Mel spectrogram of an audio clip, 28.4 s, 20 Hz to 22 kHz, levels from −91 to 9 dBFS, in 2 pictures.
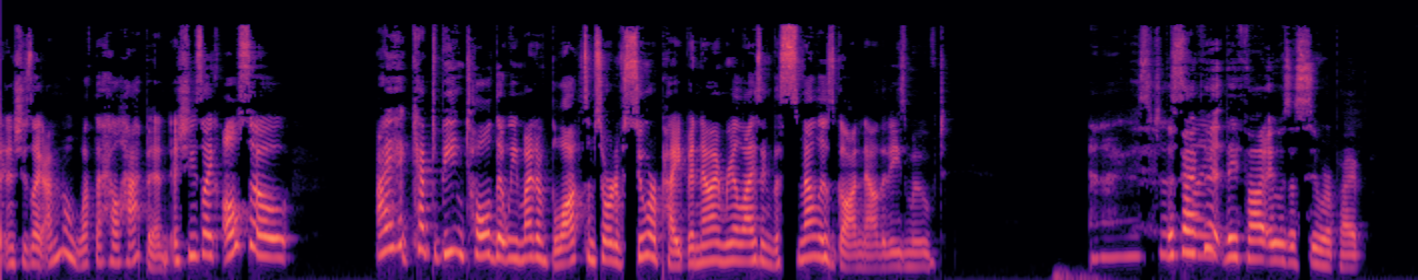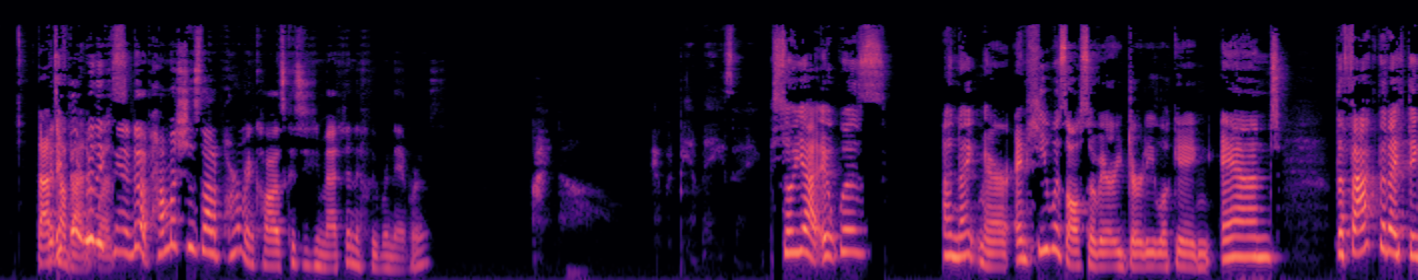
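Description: Nothing technically wrong turns up anywhere in this bit of speech, so there's no trouble to point at and no times to flag.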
